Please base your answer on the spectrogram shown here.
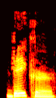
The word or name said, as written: daiker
